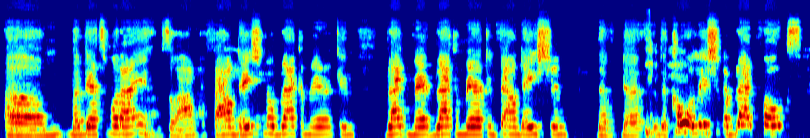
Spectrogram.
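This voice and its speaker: Guest: man, fairly high voice, blunt and cussing, heard over a video call. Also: fairly even intonation, normal speed, hardly any pauses. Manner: blunt, profane and emphatic. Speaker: panel guest. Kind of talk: casual talk on a live video call.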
